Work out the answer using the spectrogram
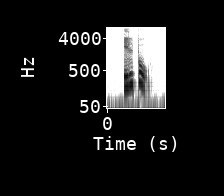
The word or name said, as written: elbo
